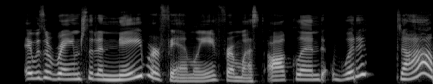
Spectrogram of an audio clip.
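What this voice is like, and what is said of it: Usual voice. Nothing is said of it.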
